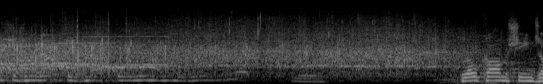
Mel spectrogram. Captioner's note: cheers and applauses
